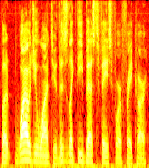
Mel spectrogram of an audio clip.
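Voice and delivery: ordinary talk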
